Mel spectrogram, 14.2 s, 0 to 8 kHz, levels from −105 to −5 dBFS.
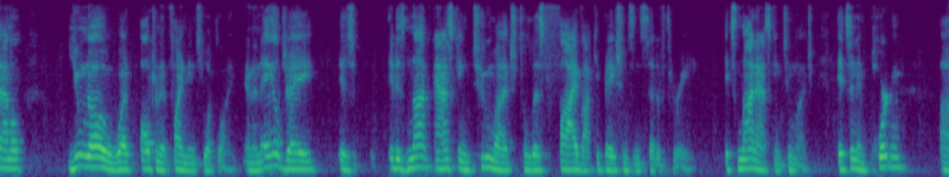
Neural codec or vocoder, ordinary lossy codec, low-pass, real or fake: none; Opus, 24 kbps; 7.2 kHz; real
